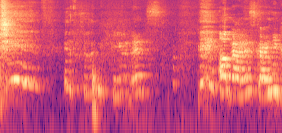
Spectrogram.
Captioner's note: laughs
